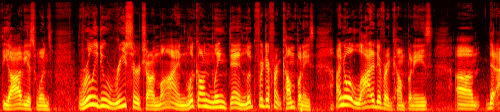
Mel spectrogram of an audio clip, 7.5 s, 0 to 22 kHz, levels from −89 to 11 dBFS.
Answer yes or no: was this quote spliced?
no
